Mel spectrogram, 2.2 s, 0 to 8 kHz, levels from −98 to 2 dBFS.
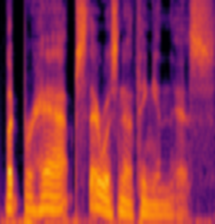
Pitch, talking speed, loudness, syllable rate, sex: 110 Hz, 195 wpm, -20 LUFS, 4.9 syllables/s, male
